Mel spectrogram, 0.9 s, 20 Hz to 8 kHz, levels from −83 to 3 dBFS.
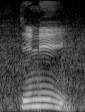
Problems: none marked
